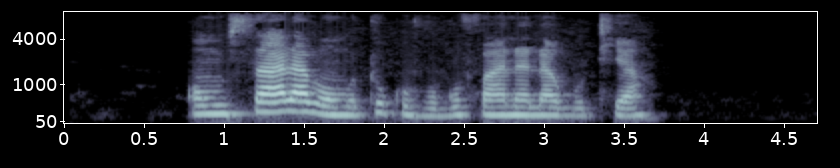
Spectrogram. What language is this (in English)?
Ganda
